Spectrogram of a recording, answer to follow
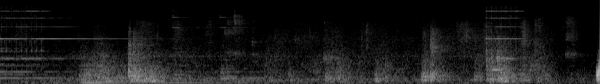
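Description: Old desk telephone's bell ringing, stopping about half a second in; then a few soft thumps like footsteps, and a short ring again about five seconds in, just before the receiver is lifted.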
